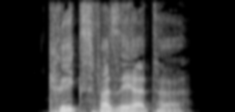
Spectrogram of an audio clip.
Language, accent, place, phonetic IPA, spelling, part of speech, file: German, Germany, Berlin, [ˈkʁiːksfɛɐ̯ˌzeːɐ̯tə], kriegsversehrte, adjective, De-kriegsversehrte.ogg
- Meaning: inflection of kriegsversehrt: 1. strong/mixed nominative/accusative feminine singular 2. strong nominative/accusative plural 3. weak nominative all-gender singular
